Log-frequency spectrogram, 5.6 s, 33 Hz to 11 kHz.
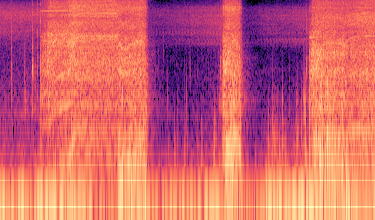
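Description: Power drill boring through a steel bracket on a Toyota T100 pickup during a lightbar install, loud close grinding whine in several bursts separated by short pauses, with no talking.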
